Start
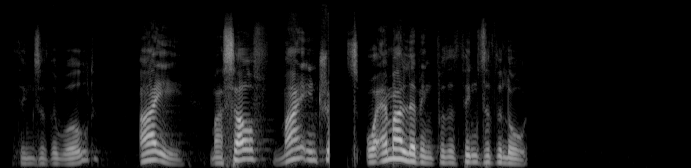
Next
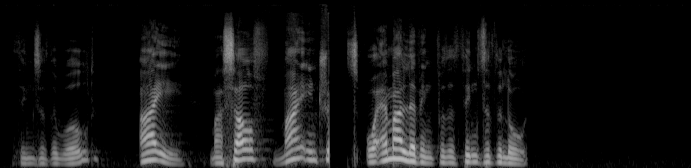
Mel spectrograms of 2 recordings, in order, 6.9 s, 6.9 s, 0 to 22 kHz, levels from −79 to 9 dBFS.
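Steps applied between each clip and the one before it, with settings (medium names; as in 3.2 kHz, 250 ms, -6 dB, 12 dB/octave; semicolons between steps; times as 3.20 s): tone controls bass +8 dB, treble +7 dB; trim -2 dB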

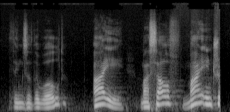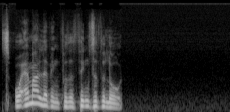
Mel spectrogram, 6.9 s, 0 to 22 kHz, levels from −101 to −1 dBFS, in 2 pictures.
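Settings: compression 10:1, threshold -23 dBFS, peak gain reduction 12 dB; trim -3.5 dB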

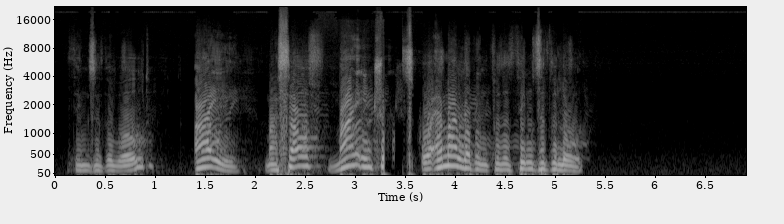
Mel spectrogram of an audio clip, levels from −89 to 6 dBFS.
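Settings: one-sided clip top -34 dBFS; repeats whose band climbs or falls 106 ms, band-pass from 890 Hz, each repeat 1.4 oct, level -12 dB; trim +4.5 dB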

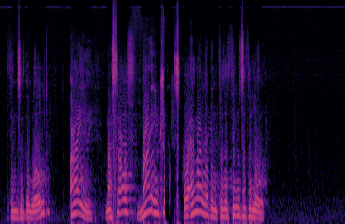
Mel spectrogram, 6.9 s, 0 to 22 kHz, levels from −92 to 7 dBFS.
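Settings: compression 4:1, threshold -34 dBFS, peak gain reduction 10 dB; crackle 97 per s -53 dBFS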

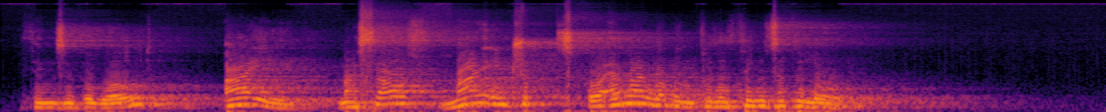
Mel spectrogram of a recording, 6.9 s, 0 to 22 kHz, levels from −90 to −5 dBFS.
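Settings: plate-style reverb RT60 2.4 s, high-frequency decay 0.9×, DRR 5.5 dB; trim +6 dB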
